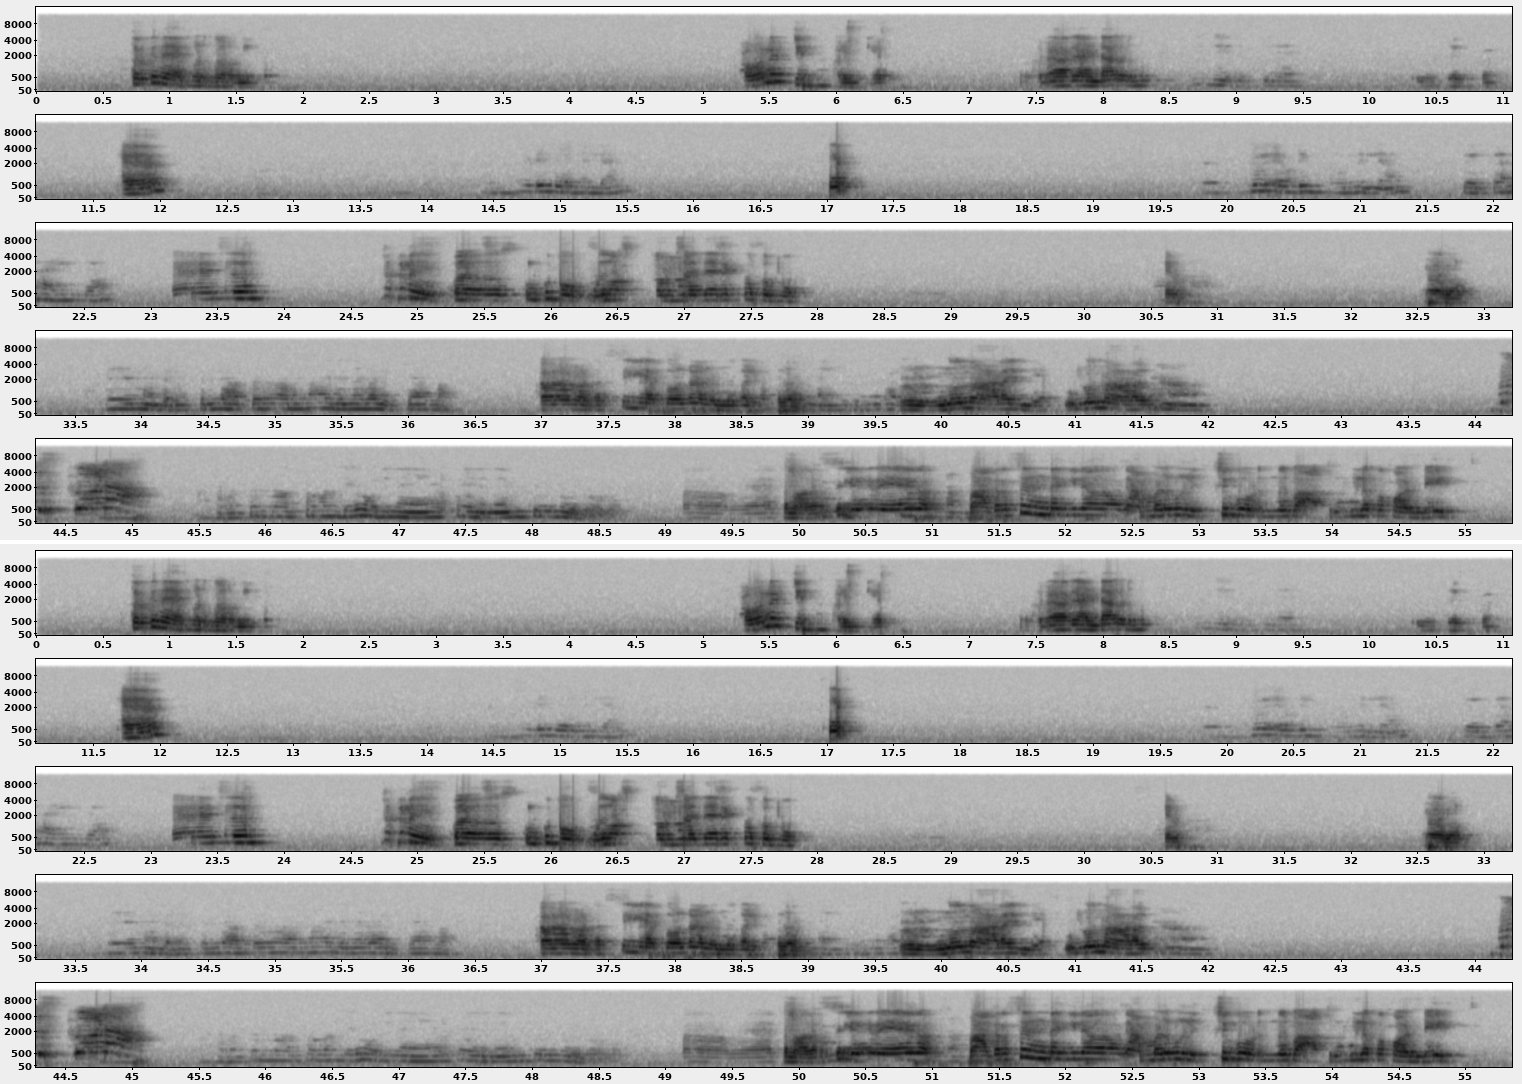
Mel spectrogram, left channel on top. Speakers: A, on the left (about 70°); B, on the right (about 30°).
A: ആ
B: ഇത്രക്ക്
A: ആ
B: നേരം കെടന്ന് ഒറങ്ങിക്കോ ഓന് ഒറ്റക്ക് കളിക്കാ ഒരാൾ
A: ആ
B: രണ്ടാൾ
A: അപ്പ എഴുന്നേൽക്കുകേം ചെയ്യത്തില്ലേ
B: എഴുന്നേൽക്കാം ഏ
A: ആ ആ <inaudible> എവിടേയും തോന്നുന്നില്ല
B: എ
A: ചെറുത് എവിടേം പോകുന്നില്ല തീർത്താനായില്ല
B: <unintelligible>
A: ചേർ
B: സ്കൂൾക് പോ ഒരൊമ്പതര വരെ
A: ആഹ്
B: <unintelligible> ആ
A: അതെ മദ്രസല്ലാത്ത കാരണം ഇരുന്ന് കളിക്കാല്ലോ
B: ആ മദ്രസില്ലാത്തോണ്ടാണ് ഇന്ന് കളിക്കുന്നത്
A: കാരണേ ഇരുന്ന്
B: ഉം ഇന്നും നാ
A: ആ
B: ഇല്ല
A: ആ മദ്രസില്ലാത്തോണ്ട് ഒരു നേരത്തെ എഴുന്നേൽക്കേം ചെയ്തോളൂ
B: ആ നേരത്തെ മദ്രസ
A: വിളിച്ചൊണർത്തണ്ടേ
B: ഇല്ലെങ്കിൽ വേഗം മദ്രസ ഇണ്ടെങ്കിലോ ഞമ്മള് വിളി വിളിച്ച് കൊട്ന്ന് ബാത്റൂമിലൊക്കെ കൊണ്ടെ ഇരുത്തി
